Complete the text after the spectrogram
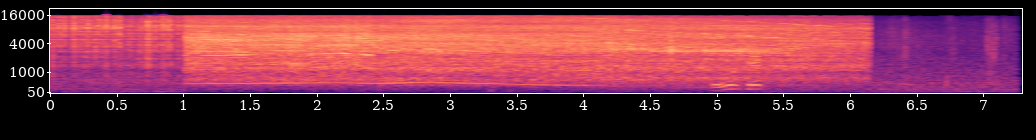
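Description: An angle grinder whines loudly against metal.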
